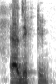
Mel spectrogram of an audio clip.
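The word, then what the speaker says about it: adjective: এডজেক্টিভ অতএব মনে রাখবা এ আর জে এর মাঝে যদি ডি থাকে তাহলে সেখানে ডি এর উচ্চারণ হয় না ঠিক আছে ডি এর উচ্চারণ হয় না অর্থাৎ উচ্চারণটা কি হবে এডজেক্টিভ এডজেক্টিভ কথাটিকে ভাঙলেই দেখতে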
